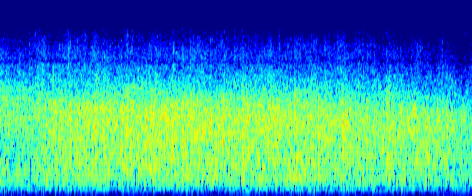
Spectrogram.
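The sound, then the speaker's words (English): An audience claps steadily for several seconds in response to news that a new building passed its fire safety inspection. The clapping is a dense, even patter of many hands at moderate, somewhat subdued volume, with no cheering or voices on top. “Now, the reason for the slightly muted applause is it's a step in the right direction, but we have several more hurdles to go.”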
